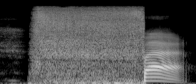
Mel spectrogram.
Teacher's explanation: kita mengalirkan nafas tuh tapi di saat yang sama suaranya pun ikut terdengar mengalir Fa nah gitu satu paket antara sifat sifat hams dengan rohhwa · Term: huruf Fa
